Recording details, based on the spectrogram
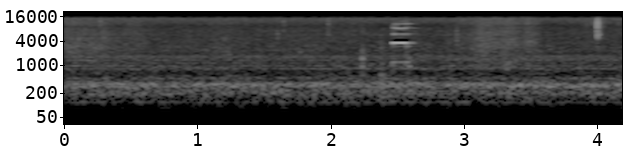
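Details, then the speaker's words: Single short electronic beep over steady room hum while programming a PCA infusion pump (1 mg/mL, 50 mg in 50 mL syringe) in a nursing demonstration; infusion pump keypress beep. "turn on the infusion pump select whether this patient is new or old then select the unit you will be working in"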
